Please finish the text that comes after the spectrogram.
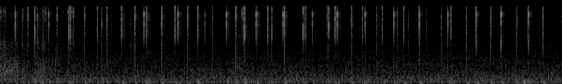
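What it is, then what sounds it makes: Small plastic bottles. Small plastic bottles are tapped in a quick, uneven series of about 42 light, crisp clicks. The taps are bright and high-pitched and die away almost instantly, with a faint hiss beneath them.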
